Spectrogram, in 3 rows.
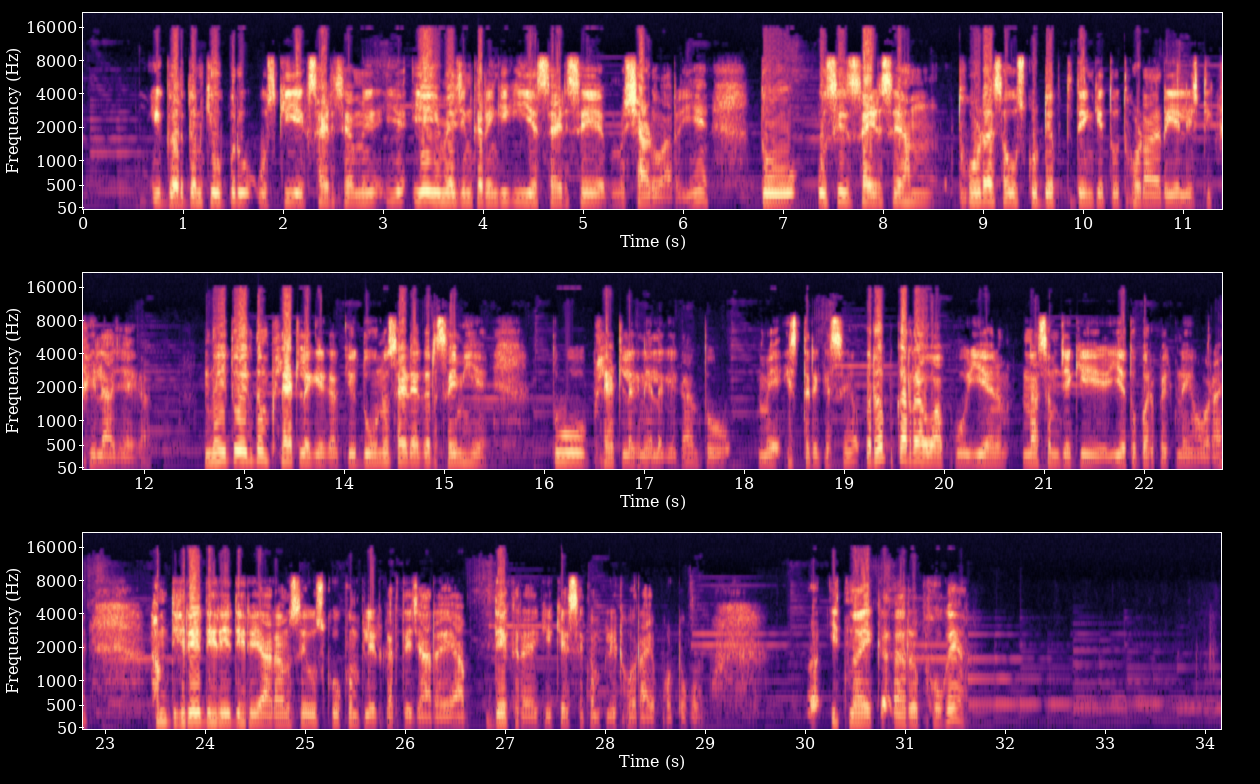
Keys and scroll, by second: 3.9 ctrl+alt+z, 10.1 ctrl+alt+z, 19.7 ctrl+alt+z.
